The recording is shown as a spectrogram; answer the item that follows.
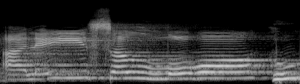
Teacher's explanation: اس کو تھوڑا سا کھینچیں گے کھڑا زبر کی وجہ سے 2 کاؤنٹس کھینچیں گے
